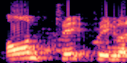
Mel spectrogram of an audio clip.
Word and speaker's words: entrepreneur: What's it? Entrepreneur. It's not entrepreneur.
